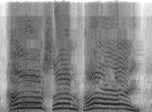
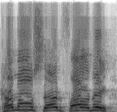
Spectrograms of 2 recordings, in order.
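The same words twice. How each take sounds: First: Very high, drawn-out puppet squeak; high puppet mimicking a lady calling. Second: Said in the usual way. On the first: Puppet answers what the lady did.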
